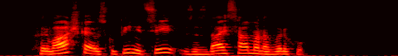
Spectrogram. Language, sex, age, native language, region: Slovenian, male, 18-29, Slovenian, Drava region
